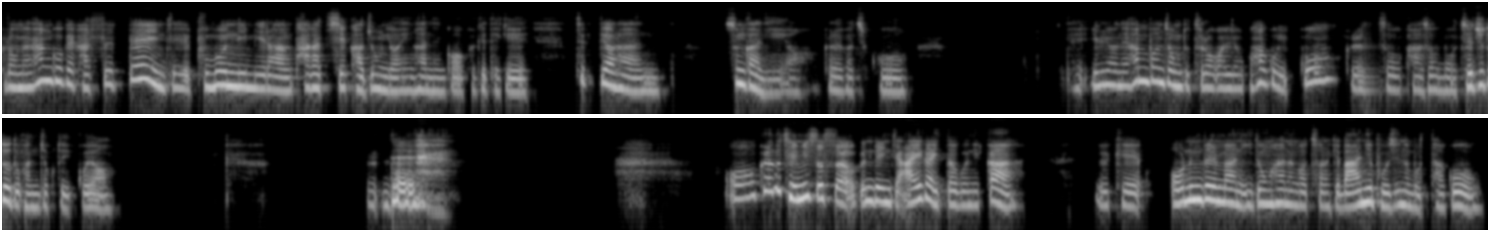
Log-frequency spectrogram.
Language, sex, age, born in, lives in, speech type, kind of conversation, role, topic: Korean, female, 35-39, South Korea, Germany, conversation, unstructured, none, 미래에 가족과 어떤 시간을 보내고 싶으신가요?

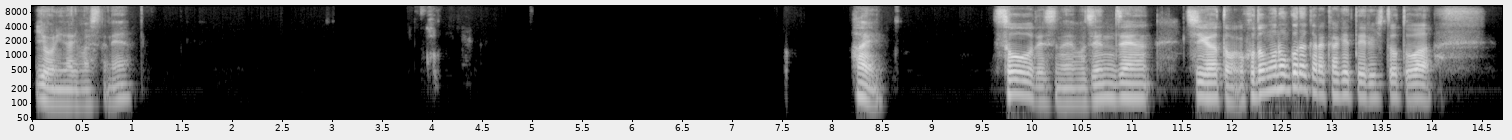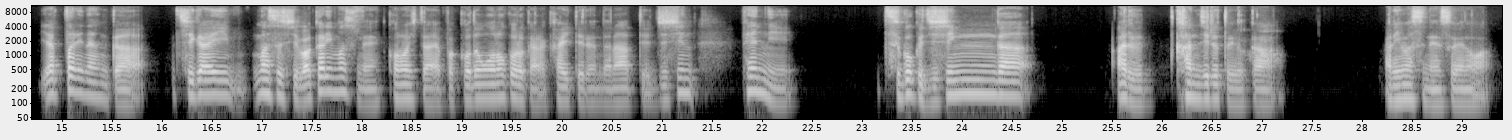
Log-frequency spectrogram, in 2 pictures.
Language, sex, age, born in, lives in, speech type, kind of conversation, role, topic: Japanese, male, 20-24, Japan, Japan, conversation, podcast, guest, 自分らしい表現はどうやって見つけましたか？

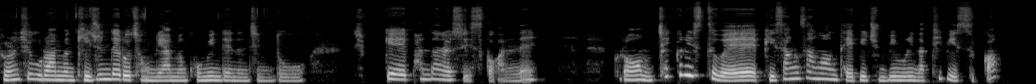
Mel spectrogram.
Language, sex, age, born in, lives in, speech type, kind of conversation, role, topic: Korean, female, 30-34, South Korea, United States, read, expert-assistant, asker, 여행 계획을 더 효율적으로 세우려면 어떤 습관이나 방법이 도움이 될까요?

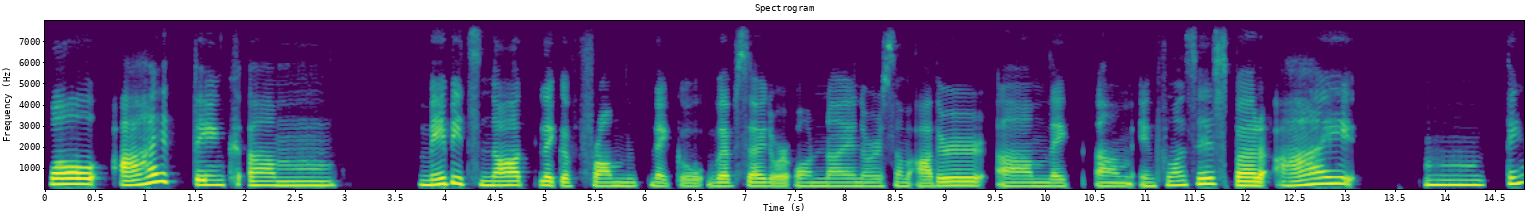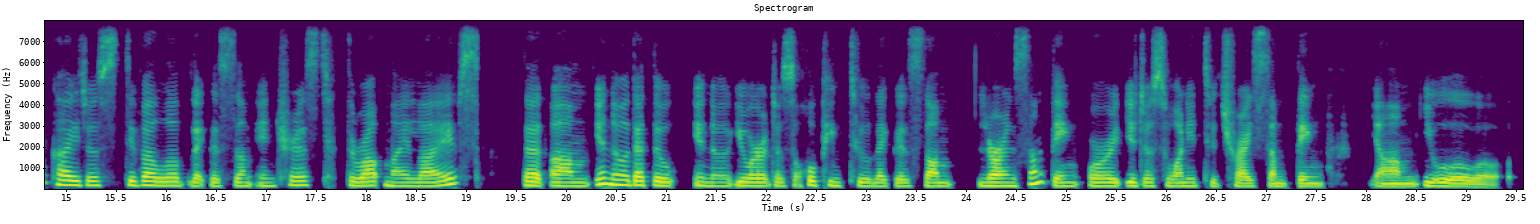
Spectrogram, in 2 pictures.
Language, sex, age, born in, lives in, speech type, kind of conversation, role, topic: English, female, 50-54, South Korea, United States, conversation, unstructured, none, What makes someone give up on a hobby they once loved?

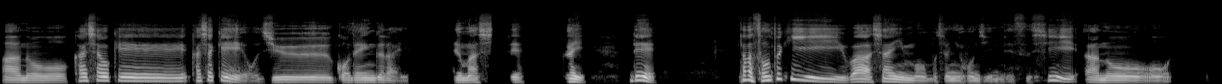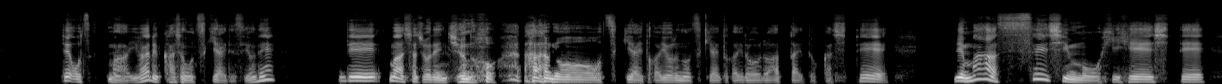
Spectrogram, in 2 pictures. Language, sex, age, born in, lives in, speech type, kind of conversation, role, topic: Japanese, male, 50-54, Japan, Japan, conversation, podcast, guest, 仕事で一番やりがいを感じるのは、どんな瞬間ですか？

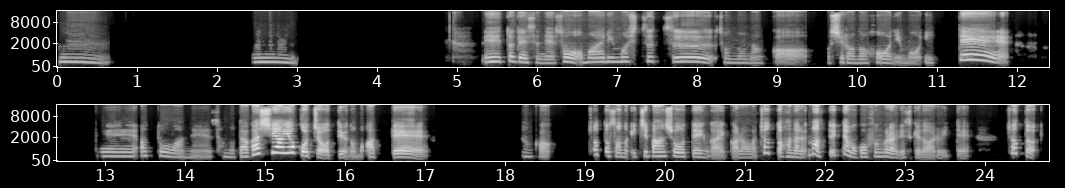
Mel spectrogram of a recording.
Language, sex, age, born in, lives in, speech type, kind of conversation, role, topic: Japanese, female, 35-39, Japan, Japan, conversation, podcast, guest, 旅先で食べて感動した料理は何ですか？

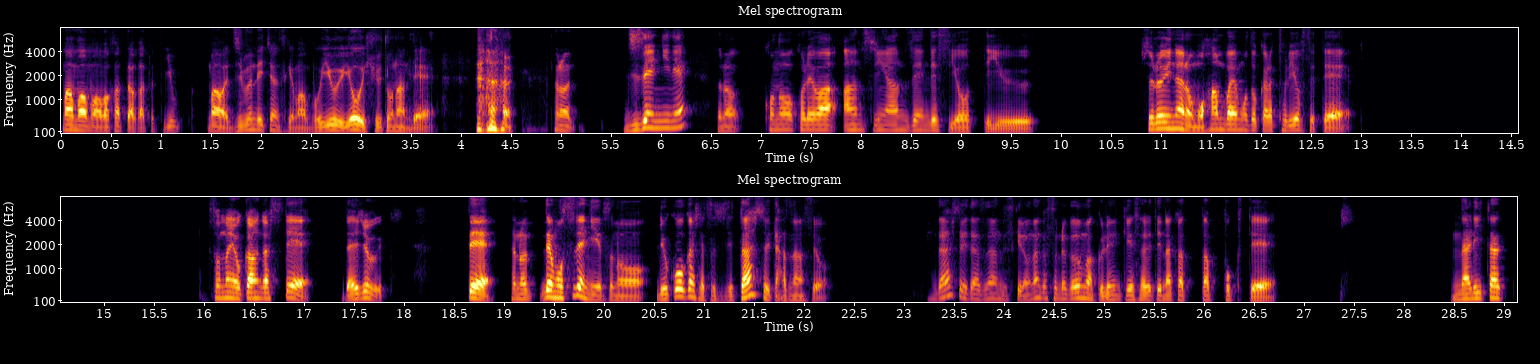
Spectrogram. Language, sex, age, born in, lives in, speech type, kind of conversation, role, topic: Japanese, male, 20-24, Japan, Japan, conversation, podcast, guest, 旅行中に起きた面白いハプニングを教えてくれますか？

